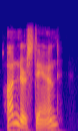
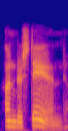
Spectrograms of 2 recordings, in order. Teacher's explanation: the stress is on the end of the word instead of understand it's understand which I myself did not understand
